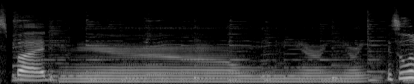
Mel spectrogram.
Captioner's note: imitating buzzing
